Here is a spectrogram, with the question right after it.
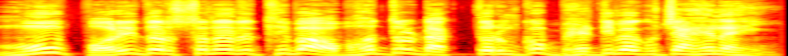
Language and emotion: Odia, angry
